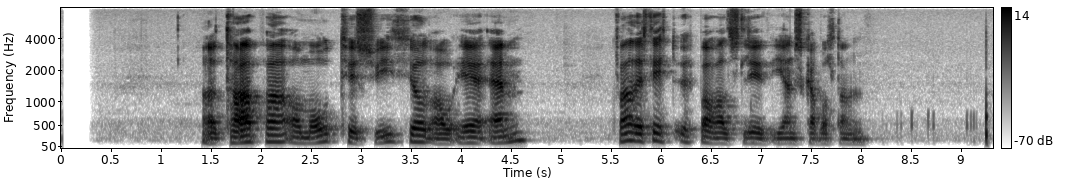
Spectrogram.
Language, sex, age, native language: Icelandic, male, 60-69, Icelandic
